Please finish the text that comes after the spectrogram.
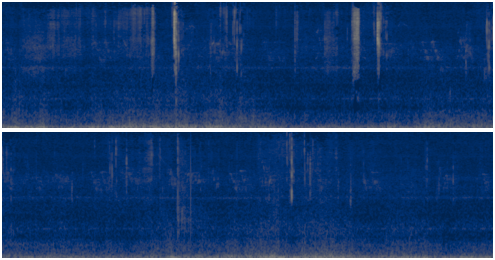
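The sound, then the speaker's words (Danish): Wind on a sunny day at a town square buffets and rumbles steadily across an outdoor microphone, a dense low roar that never lets up, with occasional sharp clicks and taps scattered through it. No one speaks. “Hvor det blæser.”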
